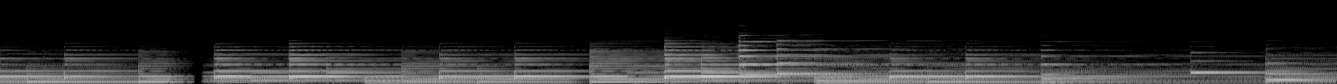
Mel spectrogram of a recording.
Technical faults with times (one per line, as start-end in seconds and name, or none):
1.67-2.16 AAC frame loss with concealment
